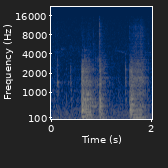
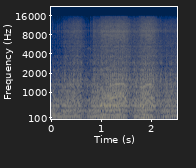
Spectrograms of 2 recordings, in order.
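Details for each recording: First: Elna Electronic TX (Lotus type) sewing machine, original motor: runs in short uneven spurts with brief drop-outs, sometimes won't restart after stopping until the hand wheel is turned; stuttering motor from failing electronic speed-control board. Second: Elna Electronic TX sewing machine after repair (worn motor brushes fixed, faulty resistor on board replaced), tested with foot controller: steady even motor hum, needle chattering at constant pace, no stutter or hesitation; runs properly.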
